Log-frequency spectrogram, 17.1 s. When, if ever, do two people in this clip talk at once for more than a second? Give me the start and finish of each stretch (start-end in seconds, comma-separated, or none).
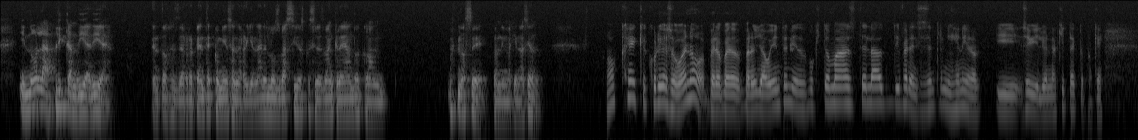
none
